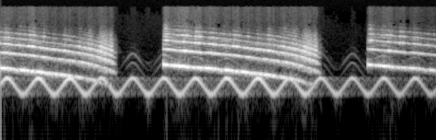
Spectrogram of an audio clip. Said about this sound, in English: Sound the alarm.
